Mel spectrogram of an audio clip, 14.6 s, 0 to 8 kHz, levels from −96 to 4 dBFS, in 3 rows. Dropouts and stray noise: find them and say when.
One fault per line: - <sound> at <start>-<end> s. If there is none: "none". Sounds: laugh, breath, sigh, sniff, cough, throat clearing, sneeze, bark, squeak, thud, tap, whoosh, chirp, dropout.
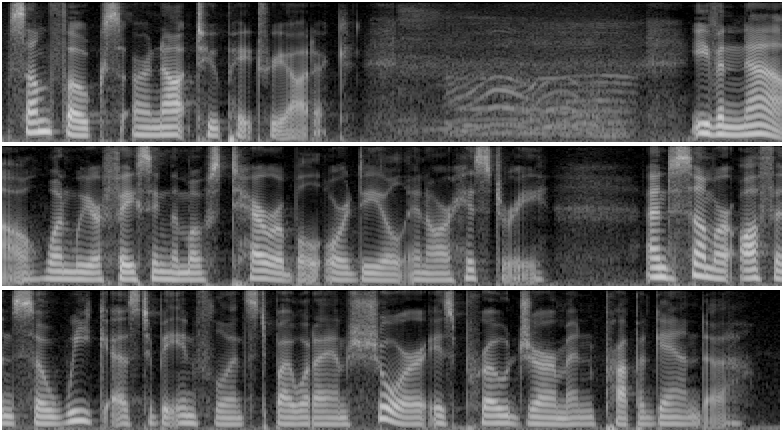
- breath at 2.5-4.0 s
